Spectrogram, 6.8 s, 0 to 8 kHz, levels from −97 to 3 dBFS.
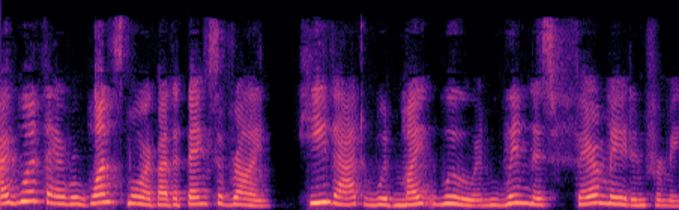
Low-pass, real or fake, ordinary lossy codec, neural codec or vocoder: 7.2 kHz; fake; AAC, 32 kbps; codec, 16 kHz, 2 kbps, FunCodec, trained on LibriTTS, 25 frames a second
